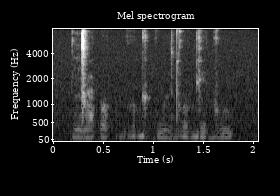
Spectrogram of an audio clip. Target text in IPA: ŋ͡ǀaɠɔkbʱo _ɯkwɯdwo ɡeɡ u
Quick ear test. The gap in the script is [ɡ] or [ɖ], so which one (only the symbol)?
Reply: ɡ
